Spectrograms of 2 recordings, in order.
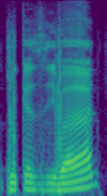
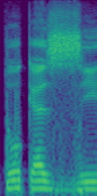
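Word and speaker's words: تكذبان: fabiayyi alaibbikuma kemudian tukadziban hati-hati pada lafal tukadziban di sini jangan dibaca dengan za jangan tukazzi tapi tukadzib panjang ban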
